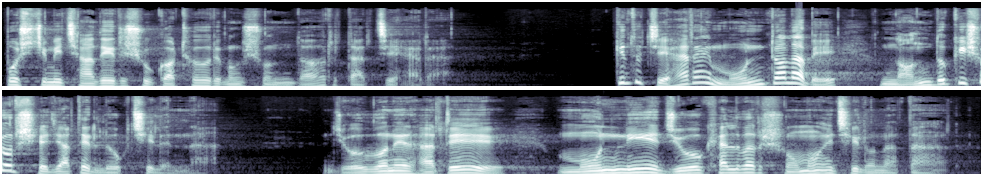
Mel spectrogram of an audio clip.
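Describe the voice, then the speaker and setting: A man's voice: lowish voice, wildly swooping pitch, unhurried, darkish tone. A man narrating a literary short story dramatically for an audio play. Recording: long hall-like reverb. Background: music.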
